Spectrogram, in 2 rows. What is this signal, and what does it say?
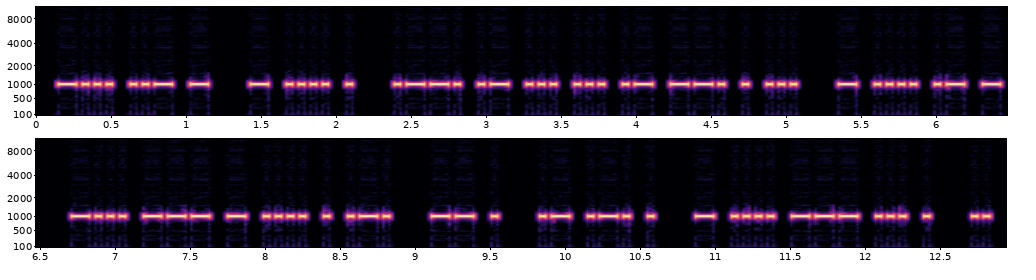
Morse code, heard as a keyed tone, about 30 wpm, 1000 Hz. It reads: BUT THE PASSAGES THAT BOTHER ME ARE THOSE I
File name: qotdfiles / 30wpm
